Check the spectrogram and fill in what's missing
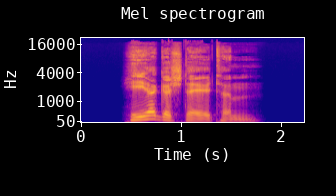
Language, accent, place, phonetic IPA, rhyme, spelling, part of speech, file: German, Germany, Berlin, [ˈheːɐ̯ɡəˌʃtɛltəm], -eːɐ̯ɡəʃtɛltəm, hergestelltem, adjective, De-hergestelltem.ogg
- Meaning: strong dative masculine/neuter singular of hergestellt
